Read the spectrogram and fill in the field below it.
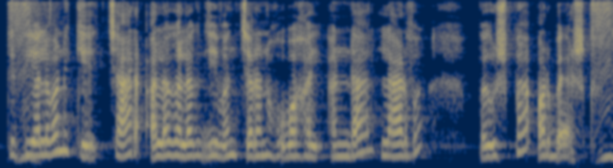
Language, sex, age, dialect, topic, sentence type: Magahi, female, 46-50, Western, agriculture, statement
